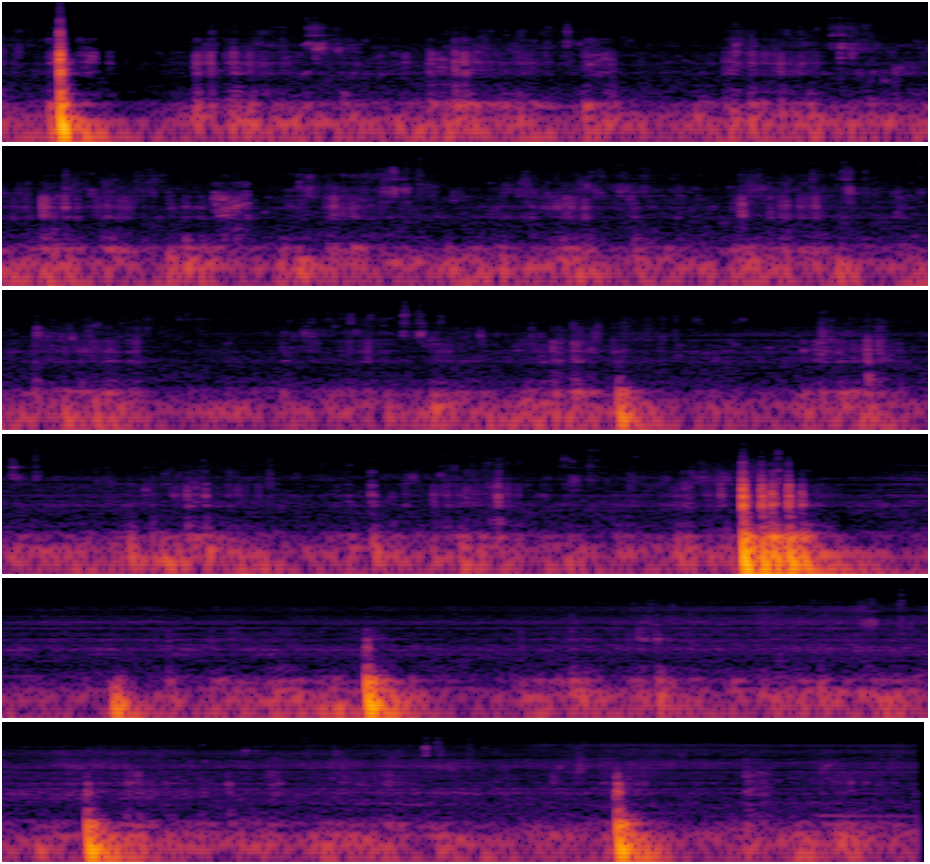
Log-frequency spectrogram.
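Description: Water laps and splashes against a kayak's hull.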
